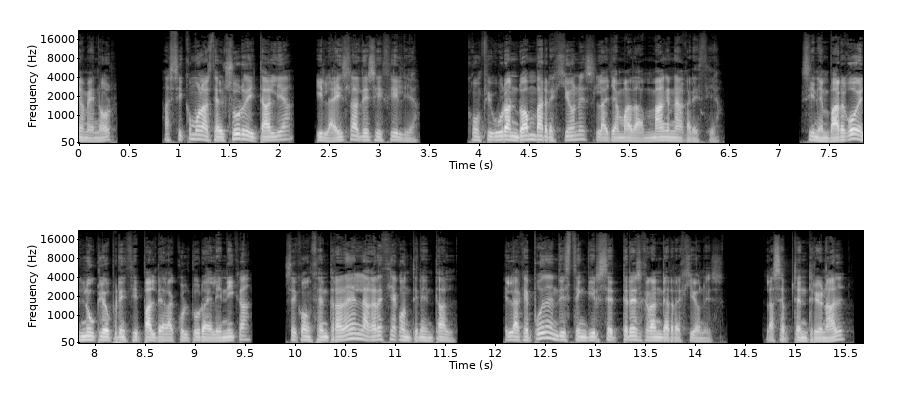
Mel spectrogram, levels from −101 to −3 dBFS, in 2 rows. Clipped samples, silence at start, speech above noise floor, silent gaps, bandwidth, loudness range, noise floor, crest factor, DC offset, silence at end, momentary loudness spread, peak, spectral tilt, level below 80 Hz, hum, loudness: under 0.1%; 0 s; over 69 dB; 0.38-0.83 s, 2.14-2.36 s, 3.40-3.88 s, 6.45-7.20 s, 9.57-9.91 s, 11.62-12.08 s, 14.32-14.68 s; 19 kHz; 2 LU; under -90 dBFS; 20 dB; under 0.1%; 0.2 s; 12 LU; 0 dBFS; -6 dB/octave; -48 dBFS; none; -21 LUFS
